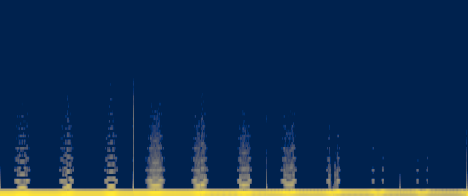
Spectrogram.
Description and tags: The first song is a try. On the first track a do, ré, mi fa sol, la and a wahwah effect on the second track. This track with a ending fade and a repeat, aims to be weird and can be repeatable worthy of the B Movies.
This kind of track can be classified as soundtrack.
effect, sountrack-wahwah, Movies-sound, try, effect-B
